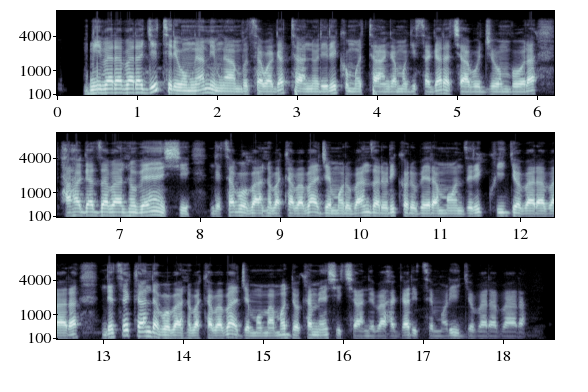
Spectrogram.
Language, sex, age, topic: Rundi, male, 25-35, education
